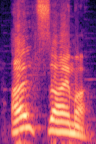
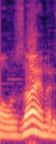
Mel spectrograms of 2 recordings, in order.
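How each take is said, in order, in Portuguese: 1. É pronunciado do jeito alemão. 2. É pronunciado do jeito português.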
